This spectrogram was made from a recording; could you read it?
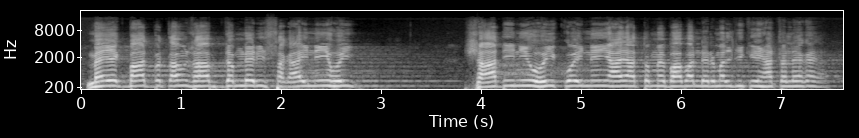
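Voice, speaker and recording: A man's voice: very high-pitched, completely flat delivery, normal speed, a bit bright. An older man reciting comic stories as a stage poet, folksy and full of rustic dialect. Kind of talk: stage comedy poetry recital. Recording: echoey hall reverb.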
